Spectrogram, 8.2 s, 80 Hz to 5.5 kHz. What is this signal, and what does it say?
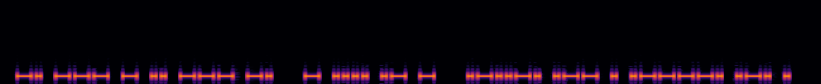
Morse code, heard as a keyed tone, about 25 wpm, 600 Hz. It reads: NOTION THAT "WE'RE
